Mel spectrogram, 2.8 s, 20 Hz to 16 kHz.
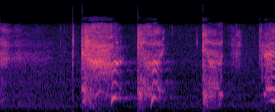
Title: coughing actresses 30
